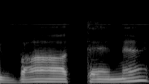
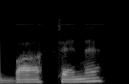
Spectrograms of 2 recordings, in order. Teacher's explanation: So there's a vowel before it. Yeah, the vowel before it scares away the weak dagesh and creates a v sound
